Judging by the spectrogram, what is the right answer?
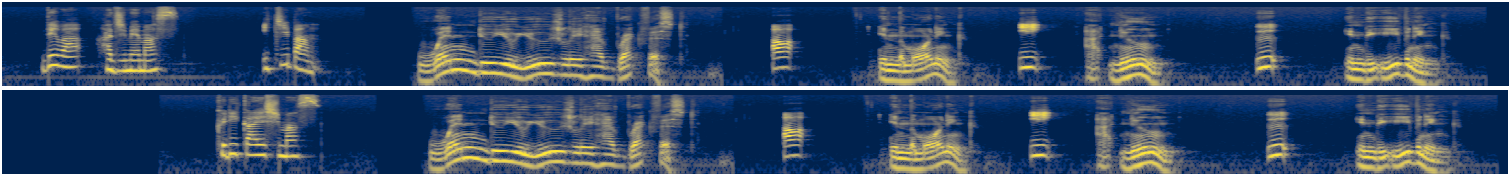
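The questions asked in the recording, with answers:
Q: When do you usually have breakfast?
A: あ: In the morning.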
